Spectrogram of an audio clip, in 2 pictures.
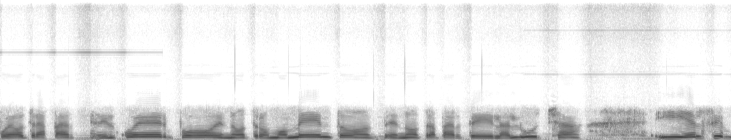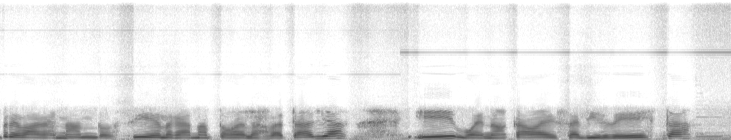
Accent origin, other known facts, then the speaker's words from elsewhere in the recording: Posadas, Misiones, Argentina; now in Capilla del Señor, Argentina; ellos son de Misiones, Posadas, somos de Misiones.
